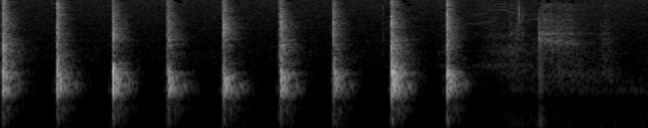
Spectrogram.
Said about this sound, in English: Wow. Round of applause.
